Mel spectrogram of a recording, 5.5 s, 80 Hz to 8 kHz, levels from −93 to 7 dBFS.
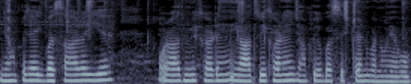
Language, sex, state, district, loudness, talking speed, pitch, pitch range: Hindi, female, Bihar, East Champaran, -31 LUFS, 250 wpm, 205 Hz, 195-210 Hz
